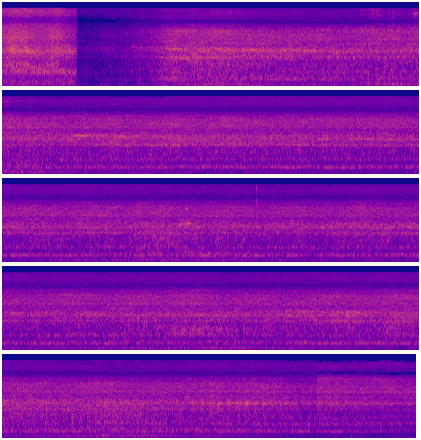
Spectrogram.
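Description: A Voyager diesel unit passes close by for under a second, then the sound cuts. After that comes the steady rolling rumble and clatter of a long intermodal container train's wagons running past, with a steady droning tone through it, fading a little near the end.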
